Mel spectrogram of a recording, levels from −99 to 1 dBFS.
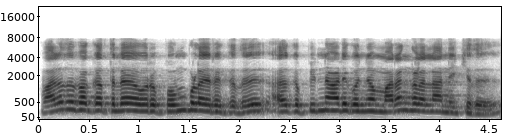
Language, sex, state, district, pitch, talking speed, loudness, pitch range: Tamil, male, Tamil Nadu, Kanyakumari, 205 Hz, 140 wpm, -15 LUFS, 195-220 Hz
